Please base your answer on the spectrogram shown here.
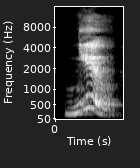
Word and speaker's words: knew: So it knew 여기서 knew 할 때 K는 묵음이에요. 그래서 K 소리 내려고 애쓰시면 안 되고요. knew 그럼 K 빼면 new만 남죠.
